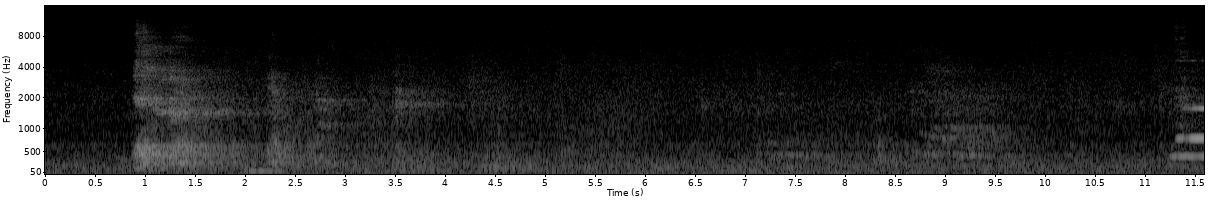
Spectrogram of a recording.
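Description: A choir sings softly in a large echoing hall.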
